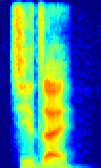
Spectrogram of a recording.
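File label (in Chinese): "记载", Mandarin Chinese; HSK6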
